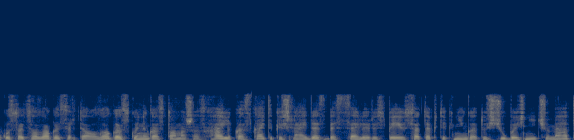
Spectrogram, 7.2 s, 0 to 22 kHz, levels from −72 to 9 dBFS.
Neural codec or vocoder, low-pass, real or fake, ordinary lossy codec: none; 7.2 kHz; real; AAC, 32 kbps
